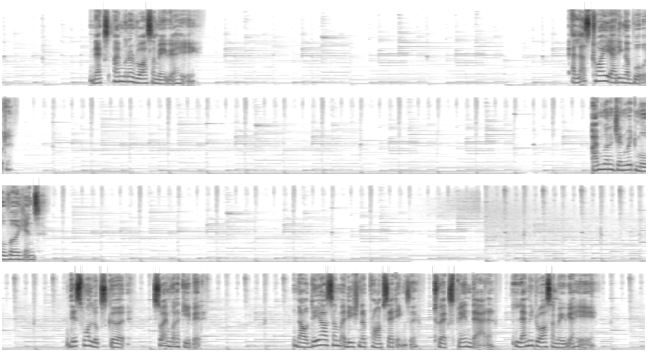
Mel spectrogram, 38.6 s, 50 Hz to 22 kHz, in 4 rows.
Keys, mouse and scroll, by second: 0.0-0.9 typing, 0.1 click, 3.4-6.6 drag, 9.2 click, 9.6-10.7 typing, 11.9 click, 15.0 click, 15.0 click, 21.1 click, 21.1 click, 22.6 click, 25.1 click, 25.1 click, 27.9 click, 27.9 click, 31.9 click, 31.9 click, 35.5-35.8 typing, 36.5-38.6 drag.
